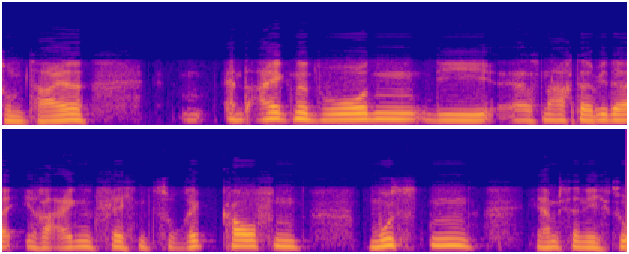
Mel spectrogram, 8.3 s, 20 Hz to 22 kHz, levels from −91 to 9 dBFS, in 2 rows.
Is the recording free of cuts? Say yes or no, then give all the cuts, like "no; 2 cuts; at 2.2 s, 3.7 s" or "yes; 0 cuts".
no; 2 cuts; at 3.3 s, 4.0 s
